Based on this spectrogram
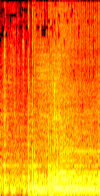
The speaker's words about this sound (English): rides away on a motorcycle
